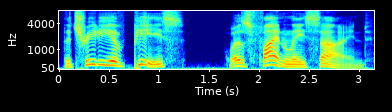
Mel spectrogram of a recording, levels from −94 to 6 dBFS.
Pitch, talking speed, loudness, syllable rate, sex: 155 Hz, 135 wpm, -20 LUFS, 4.6 syllables/s, male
